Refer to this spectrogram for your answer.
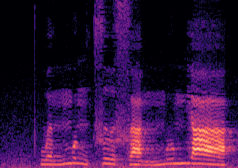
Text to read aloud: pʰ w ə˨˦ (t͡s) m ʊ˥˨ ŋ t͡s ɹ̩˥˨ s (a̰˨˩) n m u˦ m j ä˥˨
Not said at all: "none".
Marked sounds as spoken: n, a̰˨˩

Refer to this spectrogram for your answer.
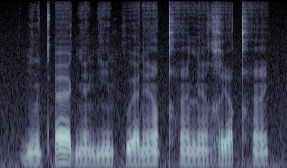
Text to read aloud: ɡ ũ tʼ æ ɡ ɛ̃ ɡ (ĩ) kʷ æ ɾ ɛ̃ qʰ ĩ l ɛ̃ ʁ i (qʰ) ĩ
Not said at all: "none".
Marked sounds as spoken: ĩ, qʰ

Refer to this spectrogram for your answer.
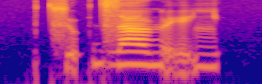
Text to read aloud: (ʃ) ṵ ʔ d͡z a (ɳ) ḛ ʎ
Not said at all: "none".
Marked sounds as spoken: t͡s, ɳ

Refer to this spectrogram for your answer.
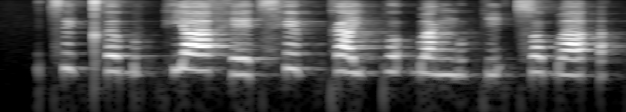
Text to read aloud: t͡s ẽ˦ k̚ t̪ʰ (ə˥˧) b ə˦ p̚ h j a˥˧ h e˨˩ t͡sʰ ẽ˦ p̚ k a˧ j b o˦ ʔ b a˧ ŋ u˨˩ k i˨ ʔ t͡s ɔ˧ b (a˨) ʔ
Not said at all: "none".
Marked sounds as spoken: ə˧, a˦

